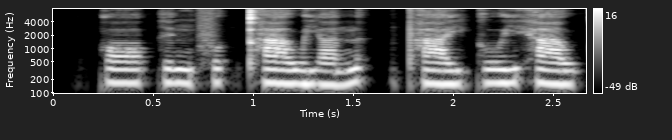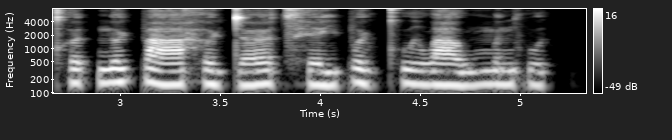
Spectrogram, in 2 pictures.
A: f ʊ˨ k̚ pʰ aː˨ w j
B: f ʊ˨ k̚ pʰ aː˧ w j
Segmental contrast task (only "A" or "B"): A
